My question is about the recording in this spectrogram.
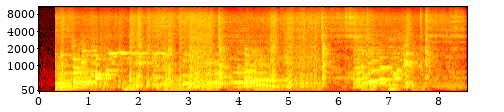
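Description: Freely improvised jazz piano: dense, irregular runs and chords with many sharp attacks, and drum and cymbal strokes underneath. It starts abruptly a moment in and runs without a break.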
